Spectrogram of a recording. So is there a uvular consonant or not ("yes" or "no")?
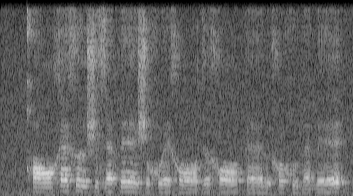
yes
